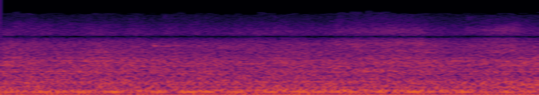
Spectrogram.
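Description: Steady low hum with an even hiss from a running reef aquarium's pumps and water circulation.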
